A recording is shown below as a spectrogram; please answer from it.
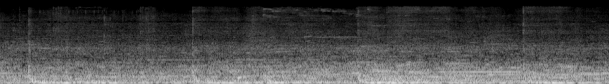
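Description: Thunder Drums slot machine bonus-round music: a loud, steady electronic soundtrack with a heavy bass and dense sustained tones, with a few faint hits every second or two.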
